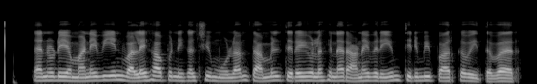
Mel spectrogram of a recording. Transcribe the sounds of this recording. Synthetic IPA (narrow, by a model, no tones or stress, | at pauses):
t̪ɐnːɯɽɐjɐmɐnɐɪʋɪjɪnʋɐlɐɪɣaːpːɯnɪɣɐɭt͡ʃːimuːlɐmt̪ɐmɪɭt̪ɪɾɐɪjɯɭɐɣɪnɐɾɐnɐɪʋɐɾɐjɯmt̪ɪɾɯmbipːaːɾkɐʋɐɪt̪ːɐʋɐɾ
